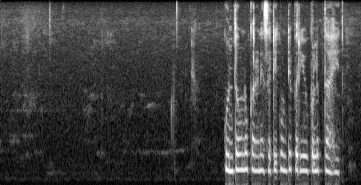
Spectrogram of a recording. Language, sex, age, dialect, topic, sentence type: Marathi, female, 36-40, Standard Marathi, banking, question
